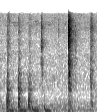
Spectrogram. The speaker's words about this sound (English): A knock on the door.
